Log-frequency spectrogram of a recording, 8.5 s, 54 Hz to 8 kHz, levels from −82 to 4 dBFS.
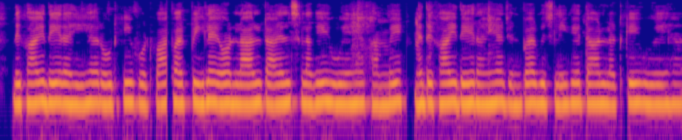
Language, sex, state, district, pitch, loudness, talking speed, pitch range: Hindi, female, Maharashtra, Chandrapur, 200 Hz, -22 LUFS, 195 wpm, 195-205 Hz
